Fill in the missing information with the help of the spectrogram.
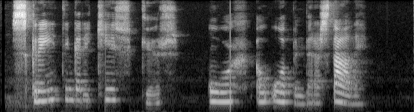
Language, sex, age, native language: Icelandic, female, 30-39, Icelandic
